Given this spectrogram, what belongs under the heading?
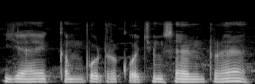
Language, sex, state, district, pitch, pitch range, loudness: Hindi, male, Uttar Pradesh, Saharanpur, 130 Hz, 125-130 Hz, -18 LUFS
